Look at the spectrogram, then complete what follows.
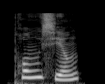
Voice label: "通行", Chinese

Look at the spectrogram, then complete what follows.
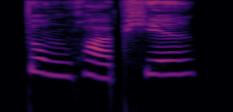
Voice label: "动画片", Chinese

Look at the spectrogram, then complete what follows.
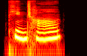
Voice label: "品尝", Chinese

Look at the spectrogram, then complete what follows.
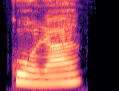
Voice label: "果然", Chinese

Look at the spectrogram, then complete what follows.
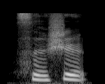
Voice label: "此事", Chinese

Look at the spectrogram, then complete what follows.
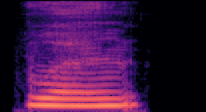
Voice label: "闻", Chinese

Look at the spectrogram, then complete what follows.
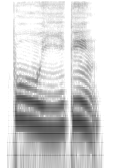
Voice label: "不一定", Chinese

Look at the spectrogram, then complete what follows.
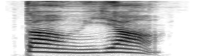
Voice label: "荡漾", Chinese

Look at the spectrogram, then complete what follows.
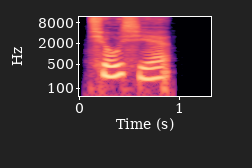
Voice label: "球鞋", Chinese

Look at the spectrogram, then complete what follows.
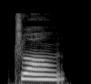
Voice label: "装", Chinese

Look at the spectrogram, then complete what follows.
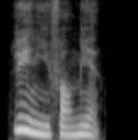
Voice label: "另一方面", Chinese

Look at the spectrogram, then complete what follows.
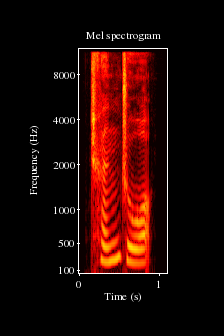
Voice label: "沉着", Chinese

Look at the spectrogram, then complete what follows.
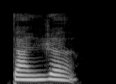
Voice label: "担任", Chinese

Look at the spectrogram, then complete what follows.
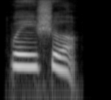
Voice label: "威慑", Chinese

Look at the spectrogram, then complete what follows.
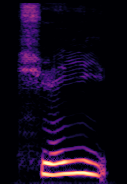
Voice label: "学艺", Chinese

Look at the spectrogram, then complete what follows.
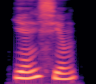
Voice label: "言行", Chinese

